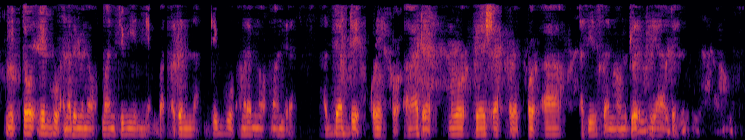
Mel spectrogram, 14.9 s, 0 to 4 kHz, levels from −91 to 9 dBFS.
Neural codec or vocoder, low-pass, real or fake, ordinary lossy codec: codec, 16 kHz, 4.8 kbps, FACodec; 3.6 kHz; fake; AAC, 16 kbps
